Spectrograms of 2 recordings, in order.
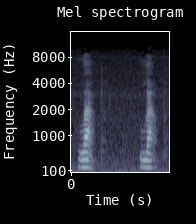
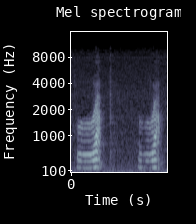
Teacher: the tip of your tongue for L and lap touches that bump and the sides are down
